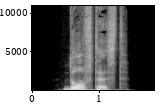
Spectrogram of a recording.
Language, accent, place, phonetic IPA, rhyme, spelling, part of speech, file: German, Germany, Berlin, [ˈdʊʁftəst], -ʊʁftəst, durftest, verb, De-durftest.ogg
- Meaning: second-person singular preterite of dürfen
